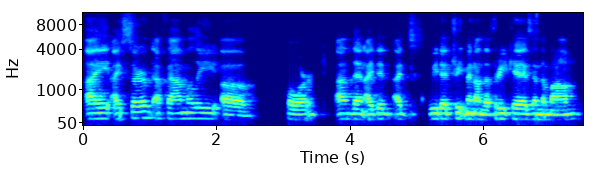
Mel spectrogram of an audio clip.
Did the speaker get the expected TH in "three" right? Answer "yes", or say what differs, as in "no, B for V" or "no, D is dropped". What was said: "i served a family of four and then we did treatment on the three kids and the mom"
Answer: yes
